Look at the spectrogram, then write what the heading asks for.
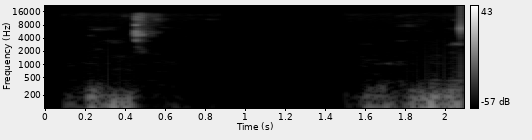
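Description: Chewing and mouth sounds close to a clip-on microphone: two short spells of low, muffled chewing with faint wet clicks, one just after the start and one near the end.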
